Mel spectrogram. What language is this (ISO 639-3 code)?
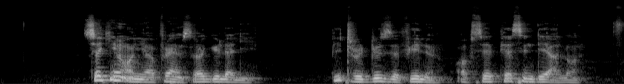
pcm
